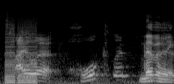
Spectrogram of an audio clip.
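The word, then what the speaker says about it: Tyler Hoechlin: who his voice is it is Tyler hawkland is the pronunciation I wish him well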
